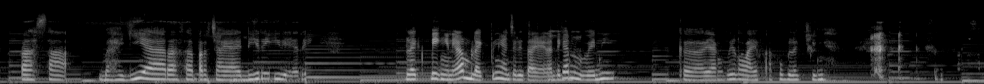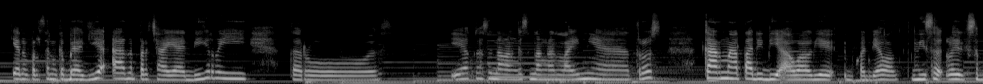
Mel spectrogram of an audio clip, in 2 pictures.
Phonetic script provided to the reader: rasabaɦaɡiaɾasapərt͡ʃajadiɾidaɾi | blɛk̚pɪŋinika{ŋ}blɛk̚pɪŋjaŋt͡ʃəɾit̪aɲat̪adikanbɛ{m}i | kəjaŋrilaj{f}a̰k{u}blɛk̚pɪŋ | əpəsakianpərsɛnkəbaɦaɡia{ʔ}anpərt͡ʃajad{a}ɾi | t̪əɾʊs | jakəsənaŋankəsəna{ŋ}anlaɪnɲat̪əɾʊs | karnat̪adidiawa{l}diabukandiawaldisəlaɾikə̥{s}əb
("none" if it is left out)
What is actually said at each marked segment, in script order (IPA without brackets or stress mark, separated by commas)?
n, n, f, u, ʔ, i, ŋ, l, s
